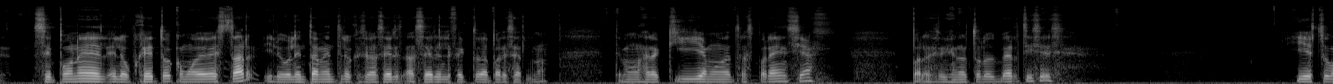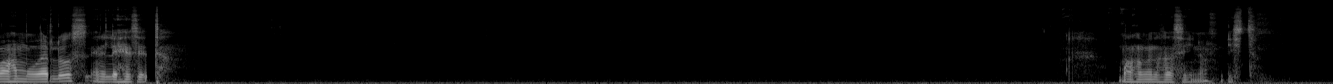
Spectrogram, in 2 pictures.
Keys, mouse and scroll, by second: 1.1 KP_1, 3.2 KP_3, 9.7 click, 10.6 click, 15.3 g.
